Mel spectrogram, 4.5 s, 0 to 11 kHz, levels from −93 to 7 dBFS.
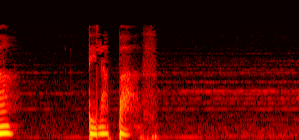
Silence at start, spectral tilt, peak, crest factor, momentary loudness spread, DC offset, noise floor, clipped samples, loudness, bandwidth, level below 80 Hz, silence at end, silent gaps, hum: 0 s; -9.5 dB/octave; -14 dBFS; 20 dB; 21 LU; under 0.1%; -66 dBFS; under 0.1%; -32 LUFS; 6 kHz; -52 dBFS; 2.15 s; none; none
